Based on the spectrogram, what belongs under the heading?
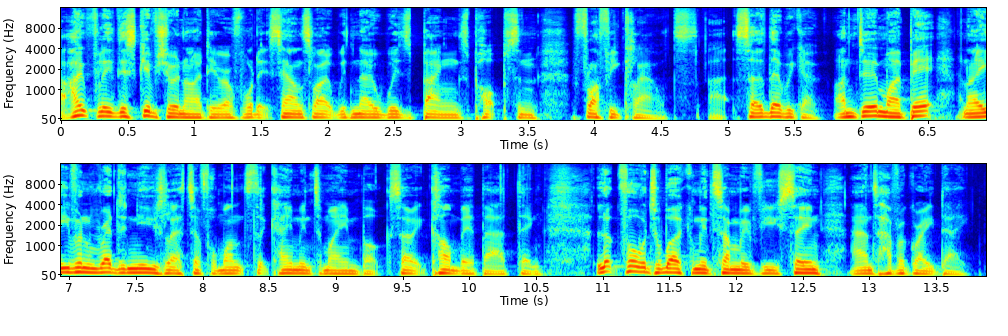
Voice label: Studio Sample

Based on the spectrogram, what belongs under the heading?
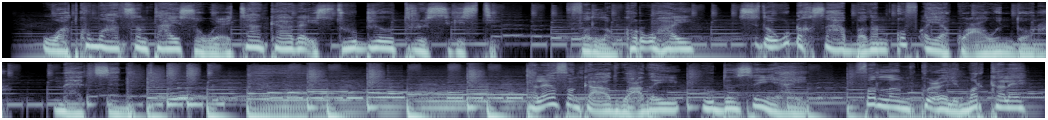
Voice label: SOMALI IVR WITH EFFECTS

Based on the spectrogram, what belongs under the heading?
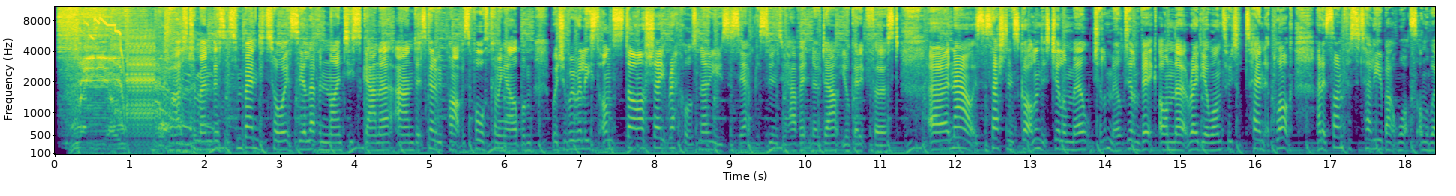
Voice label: Radio

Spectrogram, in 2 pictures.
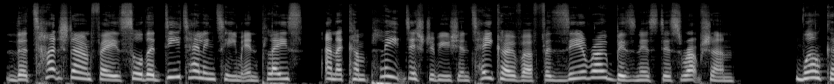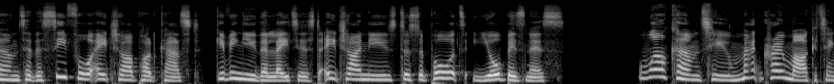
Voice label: Narration and Training

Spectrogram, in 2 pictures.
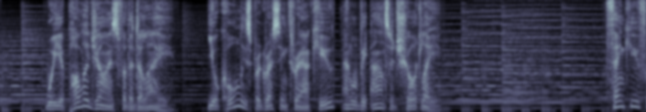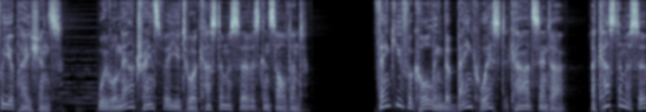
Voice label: on hold

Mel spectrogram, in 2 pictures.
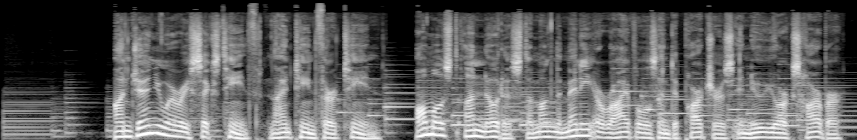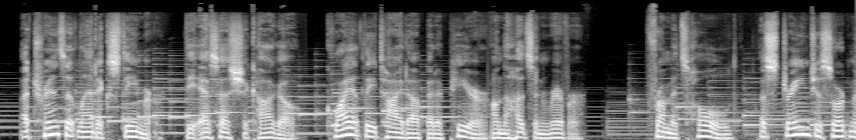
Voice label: Documentary sample

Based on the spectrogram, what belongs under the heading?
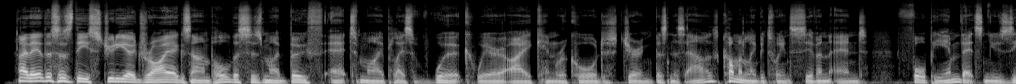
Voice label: Studio Dry

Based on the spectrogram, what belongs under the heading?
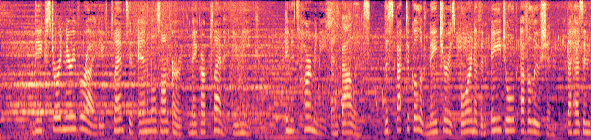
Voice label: TV Narration

